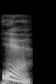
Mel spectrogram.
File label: "yeah", female; kingpin loc; neutral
